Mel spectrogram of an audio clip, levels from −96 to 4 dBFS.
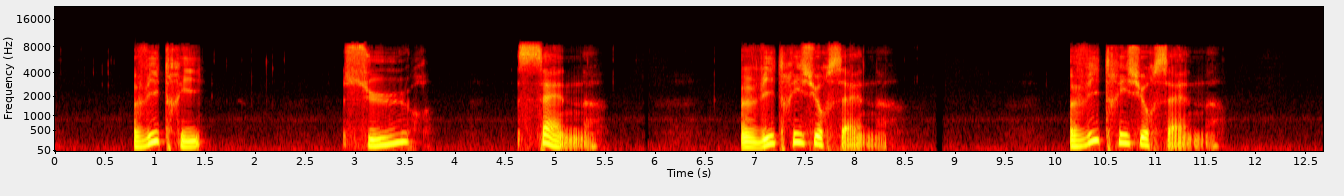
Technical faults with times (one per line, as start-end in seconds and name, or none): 5.89-5.97 short stall from a late packet
8.82-8.90 burst of packet loss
